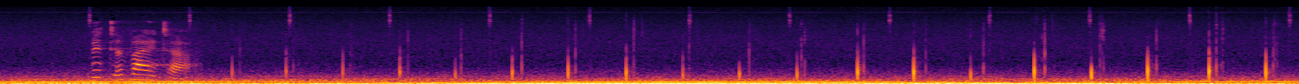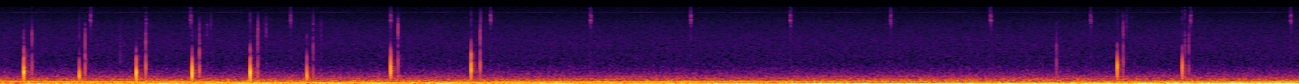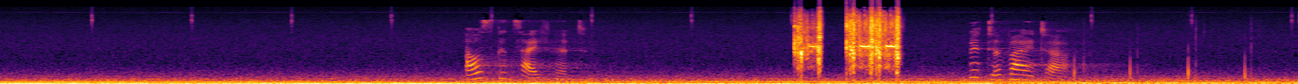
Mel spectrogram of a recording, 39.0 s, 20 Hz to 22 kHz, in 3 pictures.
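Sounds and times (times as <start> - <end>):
low droning hum: 0.0 - 38.9
high-heeled footsteps on hard floor: 2.3 - 16.2.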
